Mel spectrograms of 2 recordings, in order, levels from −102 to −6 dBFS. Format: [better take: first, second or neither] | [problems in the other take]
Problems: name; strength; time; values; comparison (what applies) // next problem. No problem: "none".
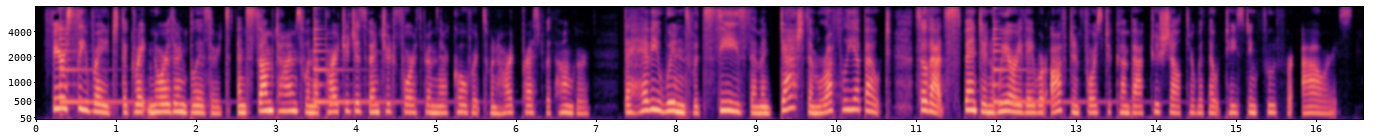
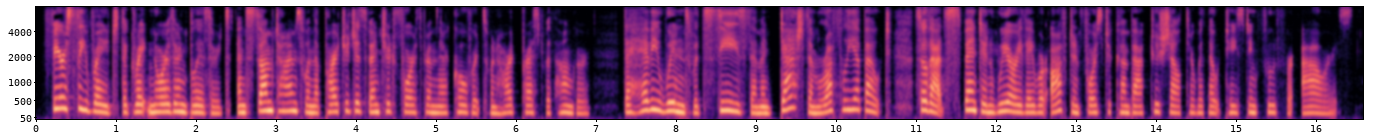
second | background sound (Plucked string instrument); 15 dB below the speech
